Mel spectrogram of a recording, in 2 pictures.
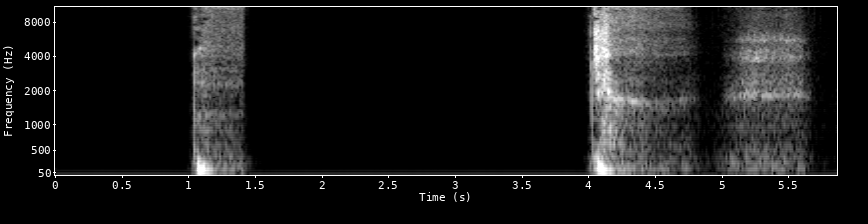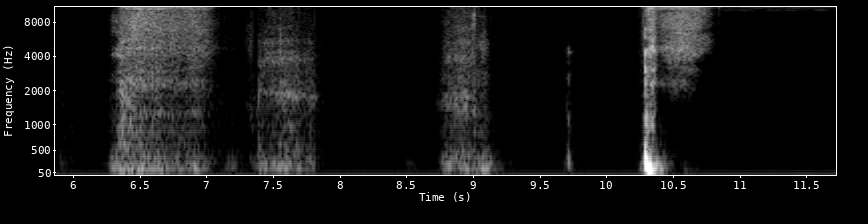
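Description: A young man speaks tensely in short bursts.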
